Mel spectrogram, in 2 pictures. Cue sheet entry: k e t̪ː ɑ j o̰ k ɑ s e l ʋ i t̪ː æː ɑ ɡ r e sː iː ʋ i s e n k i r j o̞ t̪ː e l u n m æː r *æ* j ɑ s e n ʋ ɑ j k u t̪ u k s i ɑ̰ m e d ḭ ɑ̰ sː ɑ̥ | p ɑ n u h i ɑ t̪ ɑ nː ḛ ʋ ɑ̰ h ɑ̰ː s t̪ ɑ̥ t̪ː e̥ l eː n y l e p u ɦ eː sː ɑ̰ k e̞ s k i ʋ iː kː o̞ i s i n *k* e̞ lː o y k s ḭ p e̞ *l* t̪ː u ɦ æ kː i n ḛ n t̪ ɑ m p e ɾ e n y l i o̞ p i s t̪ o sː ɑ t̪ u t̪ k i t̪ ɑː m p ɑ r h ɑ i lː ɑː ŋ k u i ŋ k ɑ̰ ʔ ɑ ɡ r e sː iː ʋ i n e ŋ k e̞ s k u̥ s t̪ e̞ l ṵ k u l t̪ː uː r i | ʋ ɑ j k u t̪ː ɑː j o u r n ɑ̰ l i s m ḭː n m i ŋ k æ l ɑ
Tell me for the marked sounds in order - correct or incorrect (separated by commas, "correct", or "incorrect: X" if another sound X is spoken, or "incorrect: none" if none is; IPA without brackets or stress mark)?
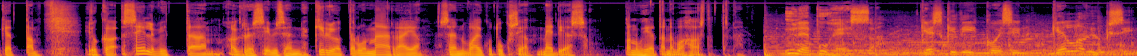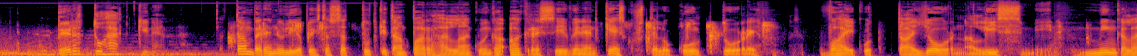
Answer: incorrect: æː, correct, incorrect: r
